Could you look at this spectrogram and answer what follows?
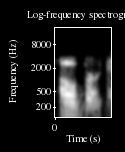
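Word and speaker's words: Åberg: It's spelled Aberg, but you pronounce it Oberg.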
